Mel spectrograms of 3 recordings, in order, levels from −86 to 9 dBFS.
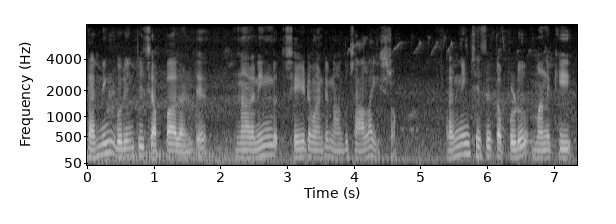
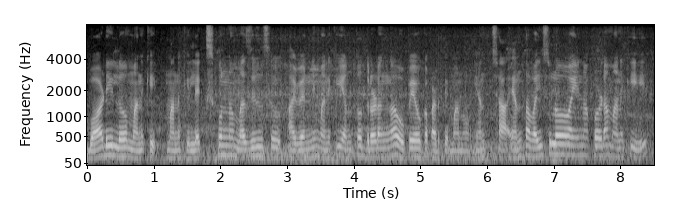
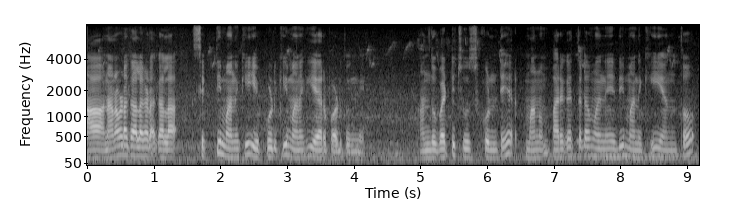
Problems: none marked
